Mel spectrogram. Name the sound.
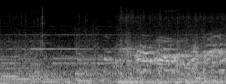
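chickens clucking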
